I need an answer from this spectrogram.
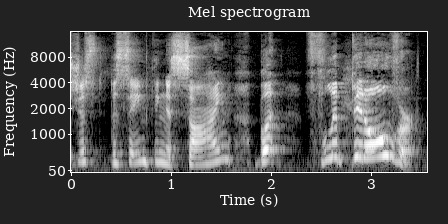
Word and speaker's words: sin: Secant, oh, by the way, don't say sin. We don't like sin. Sin's bad. It's always pronounced sine. Even though it says sin, we're going to call it sine.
